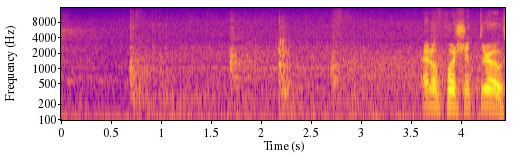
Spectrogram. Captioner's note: machine hovering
